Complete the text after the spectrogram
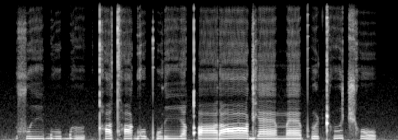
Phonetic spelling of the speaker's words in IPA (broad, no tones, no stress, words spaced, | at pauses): sʷiːɓuɓɯ | qʰɑtʰɑɡopʼu ɾiːqʼɑː ɾɑːɡjæː mæ pʼɯʈʰɯt͡ʃʰo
